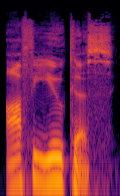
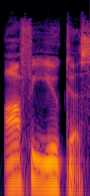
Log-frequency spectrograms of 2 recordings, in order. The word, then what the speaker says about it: Ophiuchus: Ophiuchus is how you pronounce the 13th constellation, if you will. Ophiuchus.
